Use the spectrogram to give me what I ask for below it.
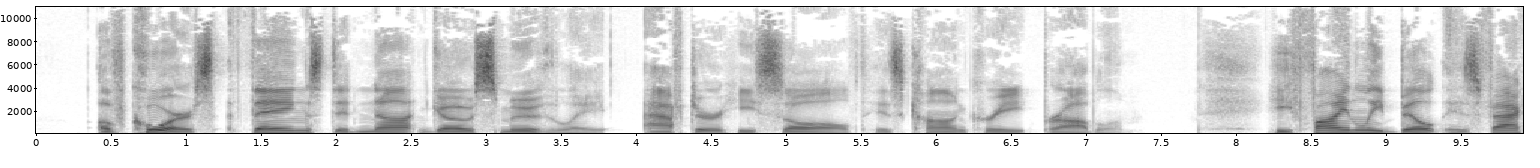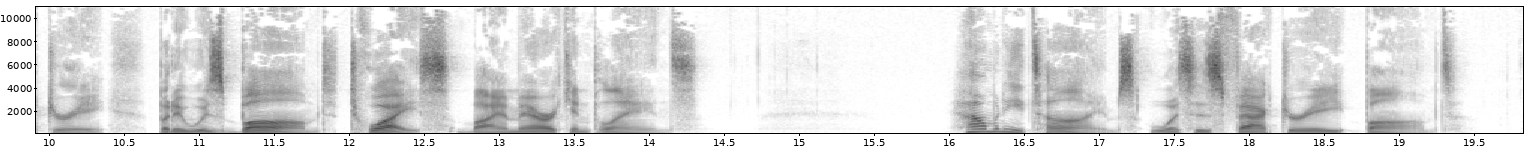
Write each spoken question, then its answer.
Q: How many times was his factory bombed?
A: His factory was bombed twice.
